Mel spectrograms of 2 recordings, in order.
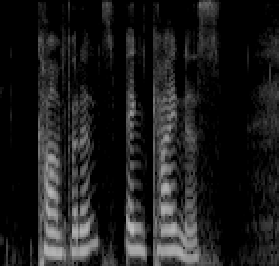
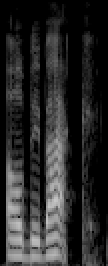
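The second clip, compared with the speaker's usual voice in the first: low, clipped Terminator line; Arnold Schwarzenegger; 3 semitones lower, slower than usual. Shown as a demonstration. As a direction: deliver it like the Terminator. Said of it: "How much better is".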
